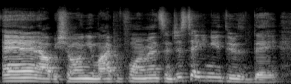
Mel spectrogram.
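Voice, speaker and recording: A fairly high-pitched man with an American accent, amid noticeable background noise. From New York. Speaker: vlogger. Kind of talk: casual vlog narration.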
